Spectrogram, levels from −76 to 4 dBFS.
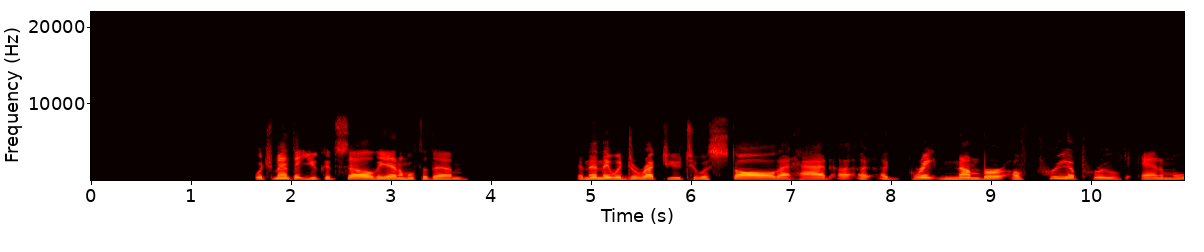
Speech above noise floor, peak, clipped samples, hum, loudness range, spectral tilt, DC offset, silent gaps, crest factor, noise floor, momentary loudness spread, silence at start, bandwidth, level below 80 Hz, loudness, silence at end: over 60 dB; -12 dBFS; under 0.1%; none; 3 LU; -6 dB/octave; under 0.1%; 3.78-4.39 s, 4.48-4.74 s, 8.13-8.17 s, 9.36-9.45 s, 10.40-10.46 s; 20 dB; under -90 dBFS; 10 LU; 1.65 s; 8.8 kHz; -82 dBFS; -30 LUFS; 0 s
